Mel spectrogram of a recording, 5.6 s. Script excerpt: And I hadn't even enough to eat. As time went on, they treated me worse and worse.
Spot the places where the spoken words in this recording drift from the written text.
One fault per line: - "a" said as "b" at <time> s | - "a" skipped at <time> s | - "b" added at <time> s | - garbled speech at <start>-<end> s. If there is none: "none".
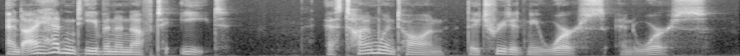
none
